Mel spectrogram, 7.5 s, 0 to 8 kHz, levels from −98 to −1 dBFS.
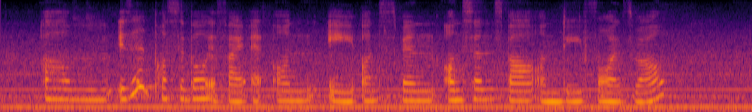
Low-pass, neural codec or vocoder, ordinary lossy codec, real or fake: none; none; none; real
